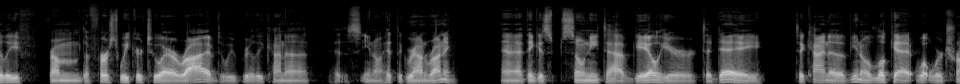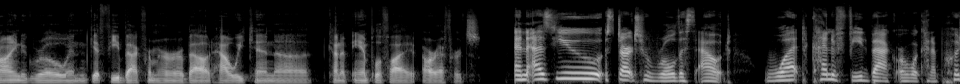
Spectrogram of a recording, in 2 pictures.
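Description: At 17.65 s, just before "kind of", there is a block of digital silence. For about 10 ms, the speech samples were replaced by zeros. The sound cuts out and returns with no fade. The abrupt edges make it sound like a sharp tick.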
